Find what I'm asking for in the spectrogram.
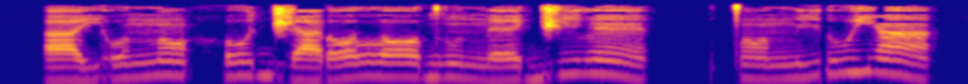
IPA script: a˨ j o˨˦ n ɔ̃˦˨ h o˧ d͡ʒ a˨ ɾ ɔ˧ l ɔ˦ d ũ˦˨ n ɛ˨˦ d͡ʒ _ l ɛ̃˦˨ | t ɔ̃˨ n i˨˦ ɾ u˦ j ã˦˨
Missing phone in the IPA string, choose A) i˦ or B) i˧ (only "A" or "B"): A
